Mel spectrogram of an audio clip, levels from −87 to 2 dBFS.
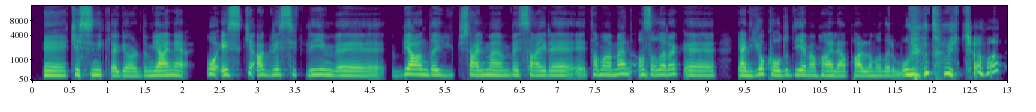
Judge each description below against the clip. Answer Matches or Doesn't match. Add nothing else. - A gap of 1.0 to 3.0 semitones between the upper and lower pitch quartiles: Matches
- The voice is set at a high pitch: Matches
